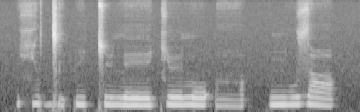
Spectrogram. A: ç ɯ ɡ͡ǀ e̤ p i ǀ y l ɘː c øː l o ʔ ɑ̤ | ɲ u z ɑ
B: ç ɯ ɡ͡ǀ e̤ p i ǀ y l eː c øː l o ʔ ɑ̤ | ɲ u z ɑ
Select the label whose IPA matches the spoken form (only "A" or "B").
B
